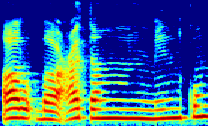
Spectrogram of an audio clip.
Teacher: रो मुफ़ख़म पढ़ी जाएगी, आइन को वस्ते हलक से अदा करना है। और आगे तम मिनकुम, तनवीन का कायदा है पहले इदगाम अल गुन्ना 2 काउंट करने हैं।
